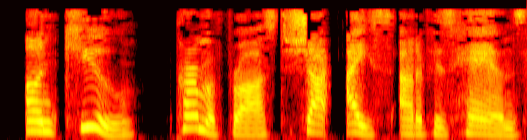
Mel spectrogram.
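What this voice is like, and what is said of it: Usual voice. Nothing is said of it.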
